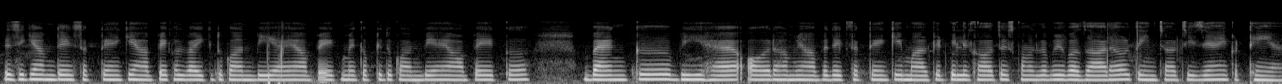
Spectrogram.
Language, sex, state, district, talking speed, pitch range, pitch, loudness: Hindi, female, Uttar Pradesh, Budaun, 255 wpm, 210-220 Hz, 215 Hz, -16 LUFS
